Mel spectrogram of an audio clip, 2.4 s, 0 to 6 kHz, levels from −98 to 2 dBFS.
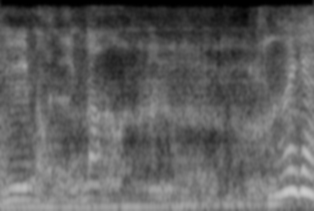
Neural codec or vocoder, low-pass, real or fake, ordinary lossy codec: codec, 16 kHz, 4 kbps, X-Codec, HuBERT features, trained on LibriSpeech; 5.4 kHz; fake; AAC, 32 kbps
